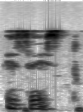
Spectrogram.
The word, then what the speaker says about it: exército: Porém, quando eu coloco o X, eu leio como se fosse um Z. Aqui está escrito exército.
